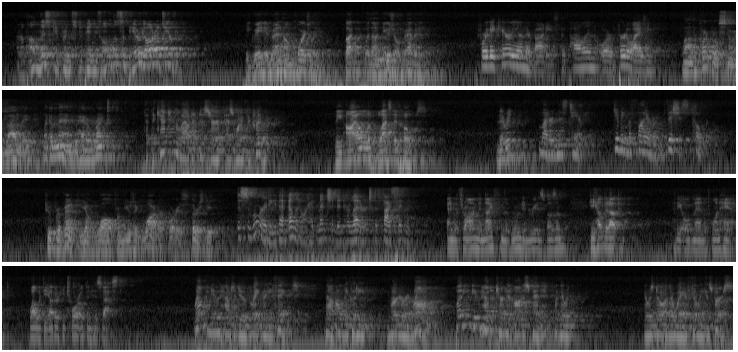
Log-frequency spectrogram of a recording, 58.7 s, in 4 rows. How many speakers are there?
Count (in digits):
10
